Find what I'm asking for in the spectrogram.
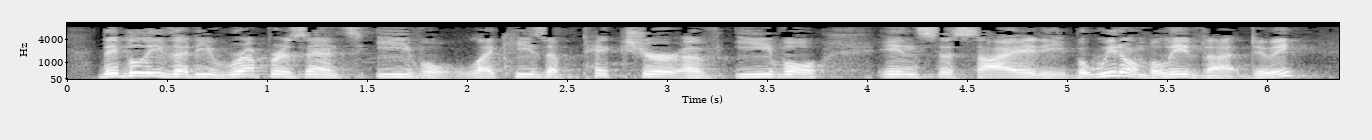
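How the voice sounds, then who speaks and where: A man talks at a fairly quick pace in a fairly high pitch, with hardly any pauses. His intonation is lively and his loudness very even. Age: 40s. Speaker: pastor. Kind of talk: sermon.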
